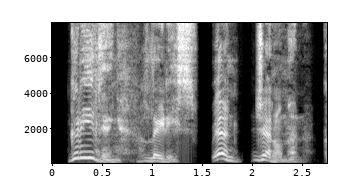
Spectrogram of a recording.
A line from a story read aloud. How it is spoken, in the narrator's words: Calder panted, trying to catch his breath and still speak as loudly as possible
